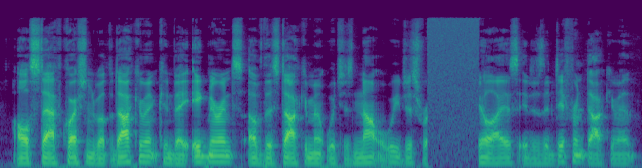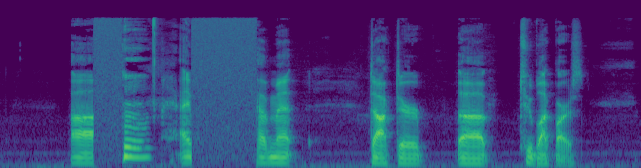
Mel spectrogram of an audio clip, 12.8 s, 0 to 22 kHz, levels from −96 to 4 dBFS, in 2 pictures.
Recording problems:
audio cutting out; filled with static; at 4.5 s for 0.5 s, at 7.5 s and at 8.5 s for 0.5 s

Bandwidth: 14.5 kHz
